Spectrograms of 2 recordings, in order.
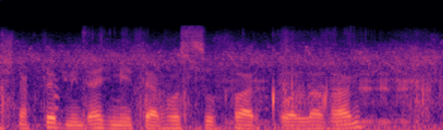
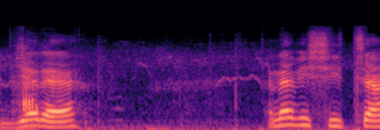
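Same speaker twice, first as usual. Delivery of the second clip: high, raised pet call; raised-voice chivvying; 6 semitones higher, 4 dB louder than usual. Real, not acted. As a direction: urge a lagging animal along, pitched up. Urging a lagging animal on.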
